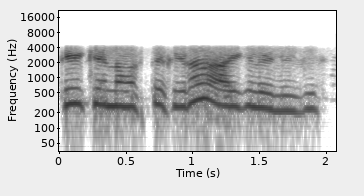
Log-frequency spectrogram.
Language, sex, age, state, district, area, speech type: Hindi, female, 30-45, Uttar Pradesh, Prayagraj, urban, conversation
